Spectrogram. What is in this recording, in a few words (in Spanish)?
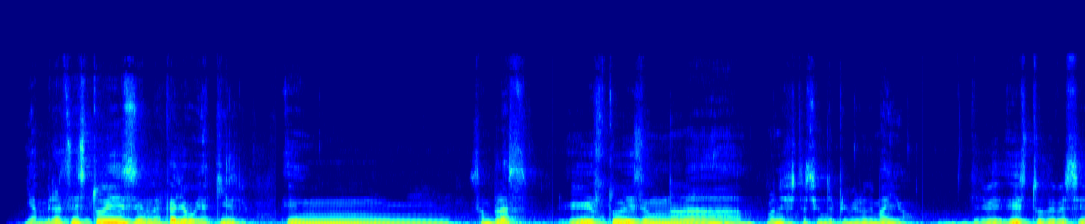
Bostezo Grito; exposicion pocho alvarez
